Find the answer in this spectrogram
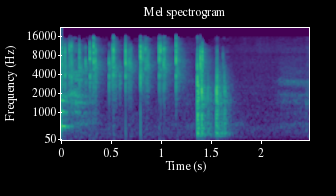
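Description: Two dice shaken together in a hand with a quick run of clicks, then rolled into a fabric-lined dice tray. The clicking stops about a second and a half in.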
